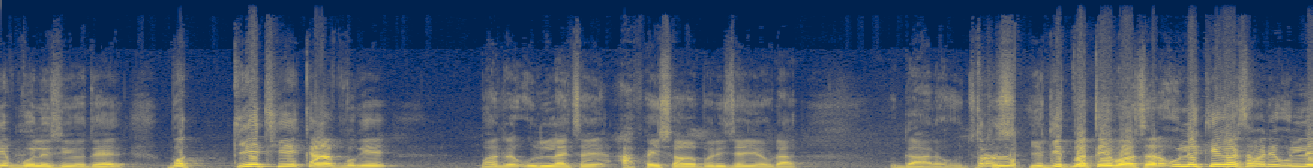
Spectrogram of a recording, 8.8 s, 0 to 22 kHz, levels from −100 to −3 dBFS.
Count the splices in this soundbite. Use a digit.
1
